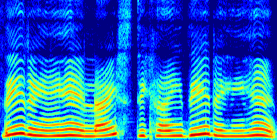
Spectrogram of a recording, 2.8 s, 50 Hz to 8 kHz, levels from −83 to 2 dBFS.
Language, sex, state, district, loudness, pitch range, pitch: Hindi, female, Himachal Pradesh, Shimla, -11 LUFS, 310-355 Hz, 320 Hz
